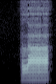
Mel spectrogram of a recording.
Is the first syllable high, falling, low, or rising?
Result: high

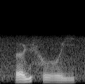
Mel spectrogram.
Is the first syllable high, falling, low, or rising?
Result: rising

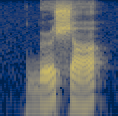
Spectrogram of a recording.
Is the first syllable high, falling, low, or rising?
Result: rising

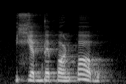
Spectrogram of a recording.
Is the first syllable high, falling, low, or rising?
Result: low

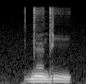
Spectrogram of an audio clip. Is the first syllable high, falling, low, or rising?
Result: low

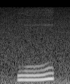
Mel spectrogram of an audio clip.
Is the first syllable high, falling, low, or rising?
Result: rising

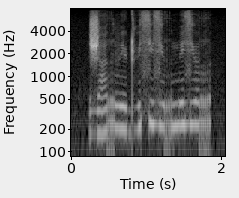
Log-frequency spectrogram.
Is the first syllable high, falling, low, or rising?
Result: rising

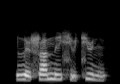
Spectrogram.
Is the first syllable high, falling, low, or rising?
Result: low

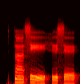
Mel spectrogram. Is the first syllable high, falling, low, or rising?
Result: high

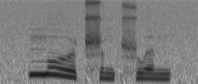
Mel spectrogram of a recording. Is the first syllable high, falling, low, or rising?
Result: falling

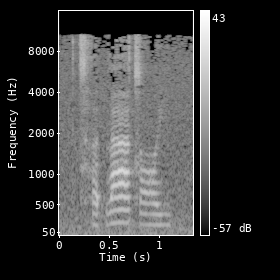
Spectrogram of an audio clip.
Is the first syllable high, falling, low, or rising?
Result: low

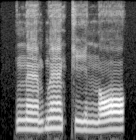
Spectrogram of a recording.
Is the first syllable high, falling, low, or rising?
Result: low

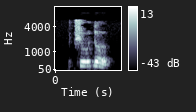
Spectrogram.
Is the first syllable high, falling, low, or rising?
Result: high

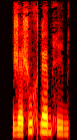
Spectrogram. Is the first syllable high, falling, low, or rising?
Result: low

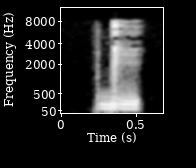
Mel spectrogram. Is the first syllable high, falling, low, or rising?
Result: low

